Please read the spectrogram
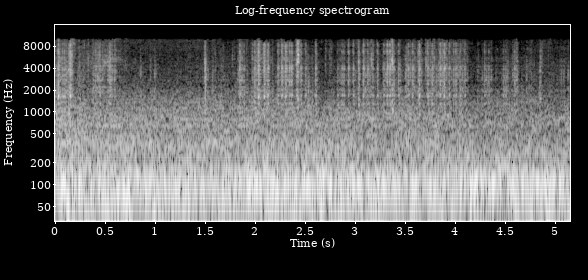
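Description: Steady low rumble of a taxi cab driving, its engine and road noise heard from inside the cab.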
